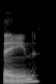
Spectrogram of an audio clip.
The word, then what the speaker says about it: Thane: It's pronounced Thane. There you go. It's like the character from Mass Effect.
